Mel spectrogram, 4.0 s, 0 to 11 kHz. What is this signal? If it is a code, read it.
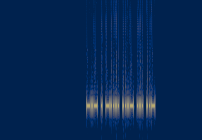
Morse code, heard as a keyed tone, about 50 wpm, 700 Hz. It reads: KE6VSU
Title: USA Call Signs - 6 Characters - 50wpm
